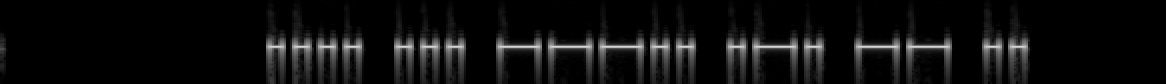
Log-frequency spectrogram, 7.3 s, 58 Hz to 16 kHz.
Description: Morse code, heard as a keyed tone, about 15 wpm, 700 Hz. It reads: HS8RMI
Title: DXCC-100 Call Signs - 6 Characters - Repeated 3x - 15wpm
